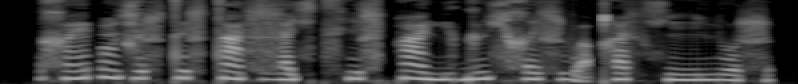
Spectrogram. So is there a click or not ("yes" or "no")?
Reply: no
